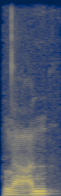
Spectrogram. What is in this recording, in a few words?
"ngaan5", Cantonese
